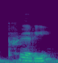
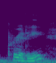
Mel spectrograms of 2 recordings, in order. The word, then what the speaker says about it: pretty: to help you so in pretty we have first syllable stress so the pre syllable is long and the d syllable is short and unstressed pretty pretty and then you also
